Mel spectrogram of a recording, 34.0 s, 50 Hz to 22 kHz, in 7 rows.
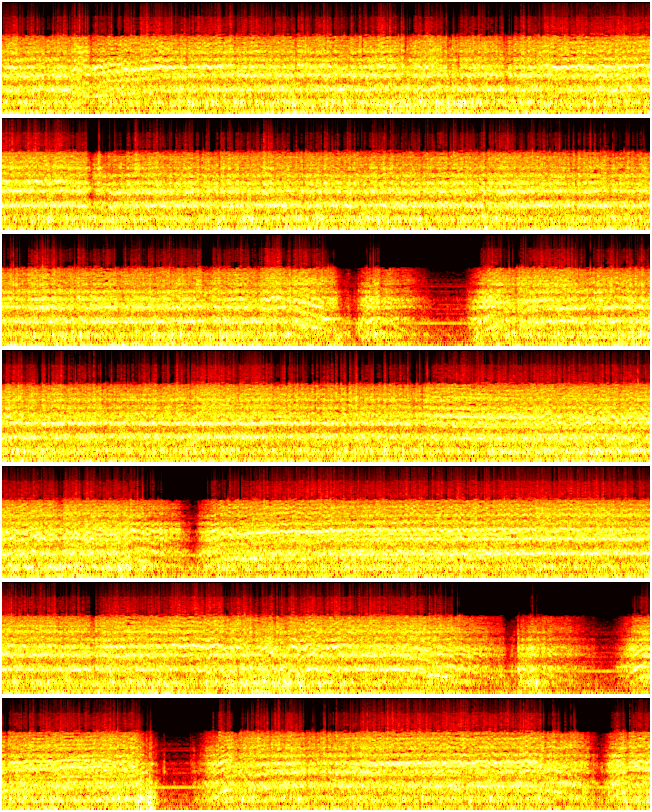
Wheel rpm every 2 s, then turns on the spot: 210, 230, 220, 230, 230, 190, 80, 230, 230, 200, 140, 210, 230, 150, 80, 150, 160.
none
